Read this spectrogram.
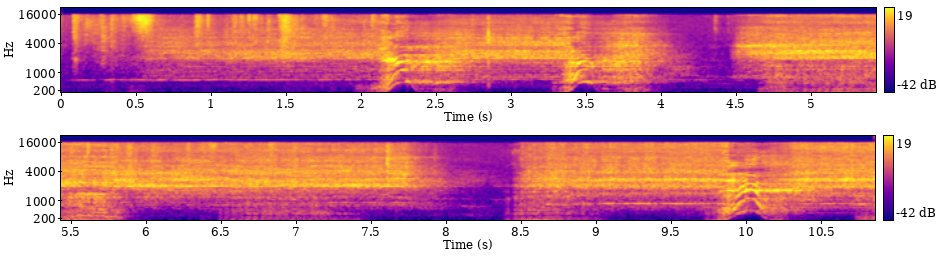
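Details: Pet dog Mia squares off against a talking Buzz Lightyear toy, giving three sharp, short barks spaced a second or more apart over the toy's steady electronic voice and background noise.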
